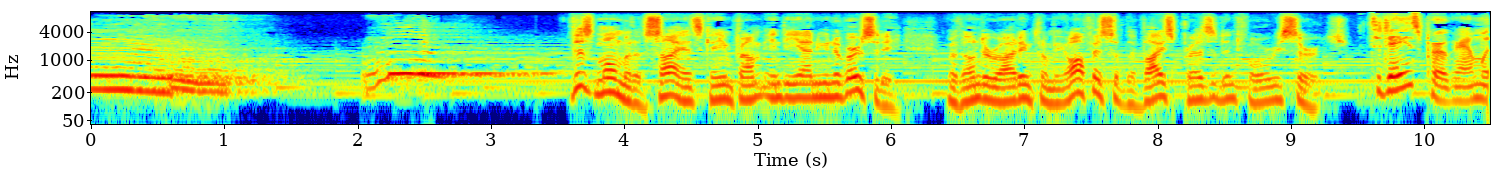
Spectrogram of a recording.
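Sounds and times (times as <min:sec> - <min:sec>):
speech: 0:00.0 - 0:00.2, 0:03.6 - 0:10.4
sperm whale song: 0:00.0 - 0:03.6.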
